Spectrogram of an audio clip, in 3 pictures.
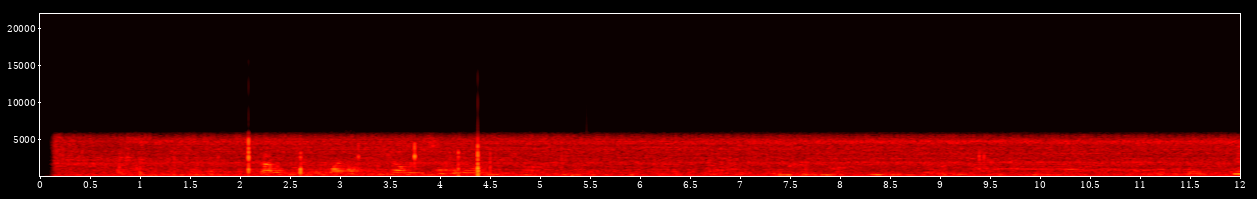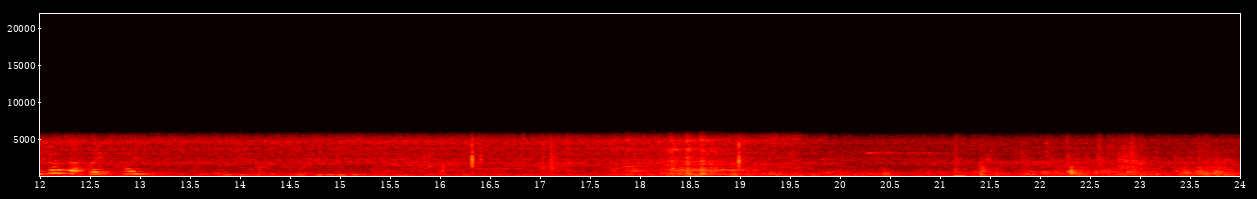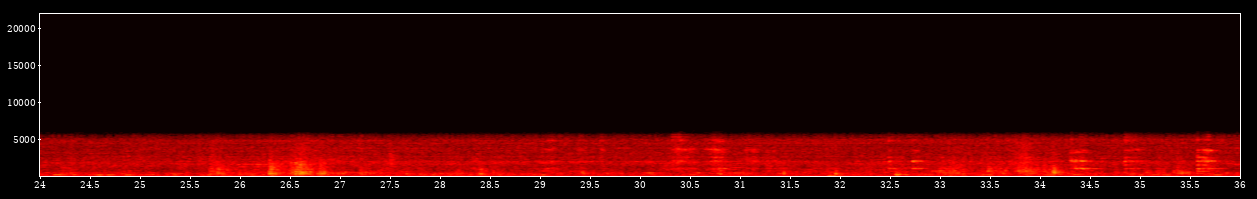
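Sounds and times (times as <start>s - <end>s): steady hiss: 0.1s - 36.0s
dishes clinking: 17.8s - 19.5s, 28.4s - 31.6s, 32.5s - 36.0s.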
